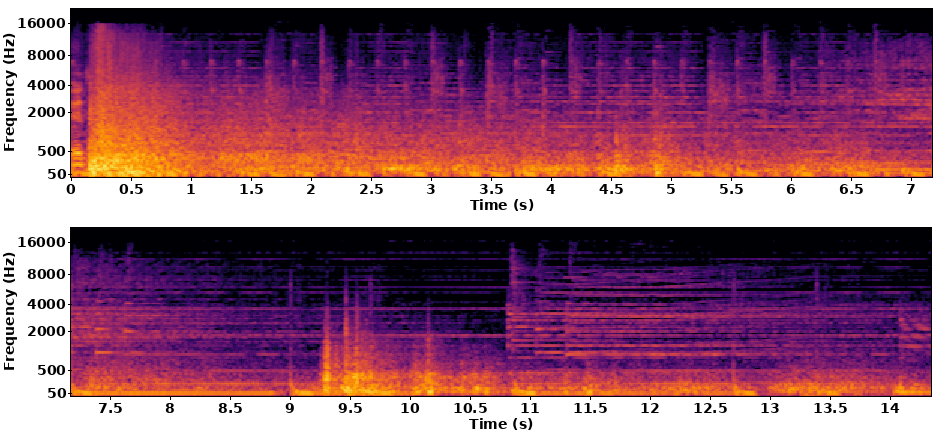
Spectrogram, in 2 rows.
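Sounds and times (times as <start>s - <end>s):
speech: 0.0s - 1.4s
sharp thunder crack: 0.0s - 7.8s, 9.2s - 11.1s
rumbling thunder crash: 0.0s - 7.9s, 9.1s - 14.1s.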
